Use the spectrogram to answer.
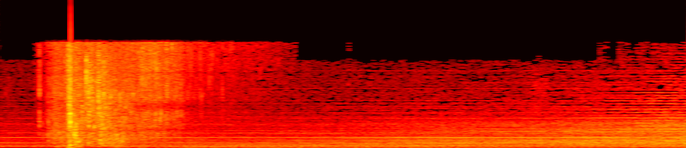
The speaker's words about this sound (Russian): Бьет кулаком по воде.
